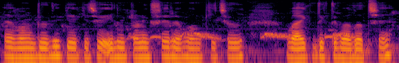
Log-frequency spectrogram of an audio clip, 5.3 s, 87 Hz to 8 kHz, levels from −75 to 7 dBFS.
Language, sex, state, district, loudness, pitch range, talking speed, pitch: Bengali, male, West Bengal, Alipurduar, -19 LUFS, 125-135 Hz, 135 wpm, 130 Hz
